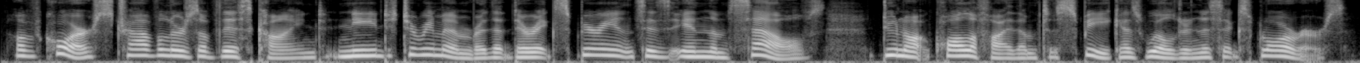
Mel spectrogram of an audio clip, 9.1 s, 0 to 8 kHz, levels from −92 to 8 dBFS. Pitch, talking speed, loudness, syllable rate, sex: 210 Hz, 150 wpm, -16 LUFS, 4.6 syllables/s, female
